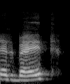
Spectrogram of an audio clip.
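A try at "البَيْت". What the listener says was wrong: بیت، بیت نہیں بیت. اس کو مجہول طریقے سے نہیں پڑھیں گے بلکہ جو اعراب ہے نا اسی طرح سے پڑھیں گے.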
